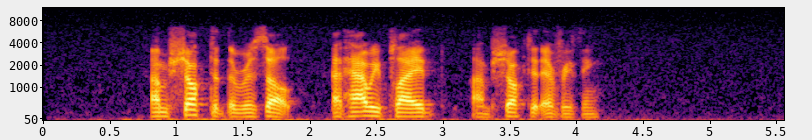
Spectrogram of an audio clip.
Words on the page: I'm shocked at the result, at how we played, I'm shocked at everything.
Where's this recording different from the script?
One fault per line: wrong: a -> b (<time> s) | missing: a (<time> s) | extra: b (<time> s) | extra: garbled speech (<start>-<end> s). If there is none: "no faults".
no faults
